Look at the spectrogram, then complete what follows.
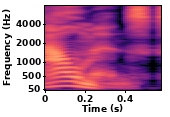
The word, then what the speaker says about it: almond: They say it to where it almost sounds like owl, so almond. But I say it like the name Al, so I say almond, with a more pronounced A.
